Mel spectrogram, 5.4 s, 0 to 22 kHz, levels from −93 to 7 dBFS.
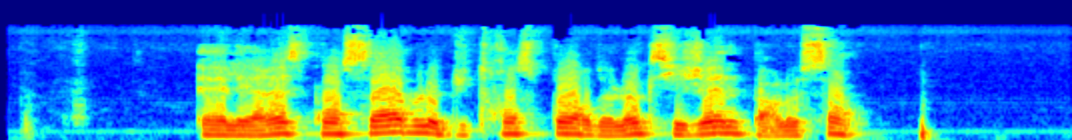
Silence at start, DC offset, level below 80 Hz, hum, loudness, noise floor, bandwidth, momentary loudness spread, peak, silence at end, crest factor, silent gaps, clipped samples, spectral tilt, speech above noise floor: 1 s; under 0.1%; -38 dBFS; none; -10 LUFS; -53 dBFS; 11.5 kHz; 14 LU; 0 dBFS; 0.7 s; 12 dB; none; under 0.1%; -5.5 dB/octave; 44 dB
